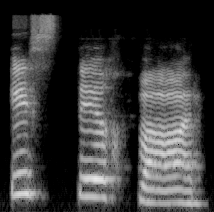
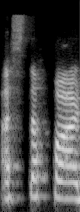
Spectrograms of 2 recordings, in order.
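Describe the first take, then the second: First: The word is said with careful Arabic vowel sounds. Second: The word is said with a casual Urdu pronunciation. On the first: The speaker calls it right. "Proper इसके इराब के साथ, sounds के साथ pronounce" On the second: The speaker calls it wrong. "हमने उर्दू वाला अस्तगफार नहीं कहना"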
